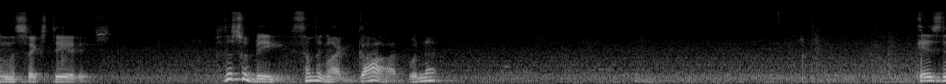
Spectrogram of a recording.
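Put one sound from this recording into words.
A middle-aged man speaks calmly in short bursts.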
